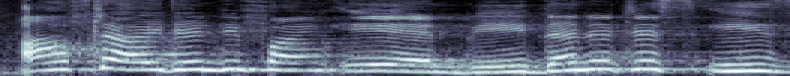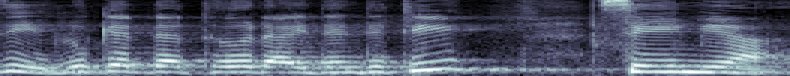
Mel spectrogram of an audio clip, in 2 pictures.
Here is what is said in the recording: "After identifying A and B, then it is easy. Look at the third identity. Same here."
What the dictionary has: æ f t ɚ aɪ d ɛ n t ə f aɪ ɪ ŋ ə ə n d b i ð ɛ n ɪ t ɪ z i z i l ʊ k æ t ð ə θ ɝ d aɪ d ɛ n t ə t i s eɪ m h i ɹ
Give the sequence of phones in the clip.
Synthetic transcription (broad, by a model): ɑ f t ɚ aɪ d ɛ n t ə f aɪ ɪ ŋ ə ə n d b i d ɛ n ɪ t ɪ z i z i l ʊ k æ t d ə t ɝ d aɪ d ɛ n t ə t i s eɪ m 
